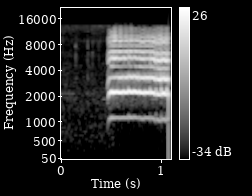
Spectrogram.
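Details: Kea, the wild alpine parrot, calling at night near Franz Josef Glacier on New Zealand's South Island in 2006. After near silence, a single loud, steady cry with rich harmonics starts abruptly and holds one pitch without a break.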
